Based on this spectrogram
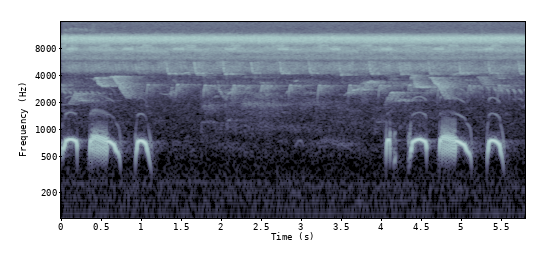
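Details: Spotted dove call used as a bird-trapping lure: two phrases of low, mellow, bowed coos, a short clipped note then three drawn-out hoots, separated by a quiet gap, with faint high chirping birds and steady hiss behind.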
